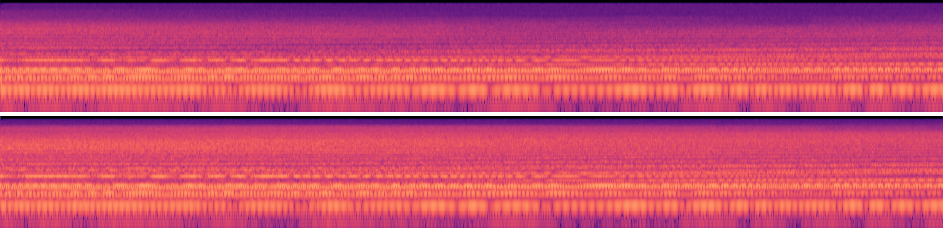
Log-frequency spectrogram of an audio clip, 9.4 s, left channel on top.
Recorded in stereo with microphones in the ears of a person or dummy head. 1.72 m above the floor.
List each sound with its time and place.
0.0 s a drone: 40° right (ahead or behind); by 9.4 s 80° right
